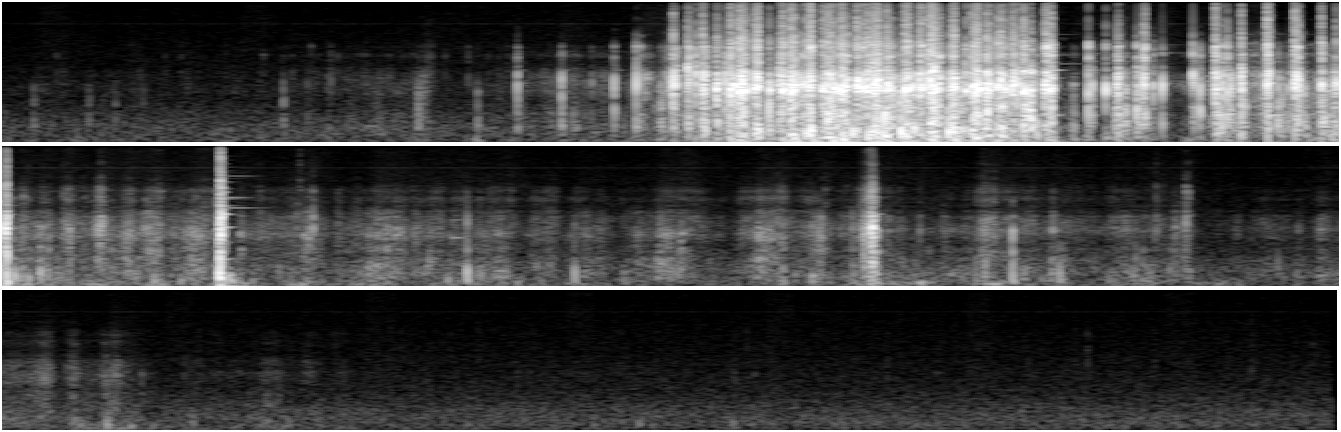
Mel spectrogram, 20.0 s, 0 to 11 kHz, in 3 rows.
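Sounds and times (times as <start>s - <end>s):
faint crackling: 0.0s - 20.0s
rushing scraping on microphone: 1.6s - 15.1s.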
